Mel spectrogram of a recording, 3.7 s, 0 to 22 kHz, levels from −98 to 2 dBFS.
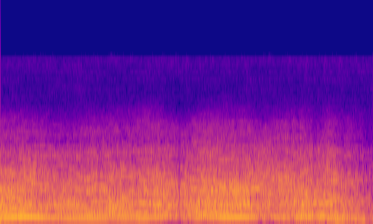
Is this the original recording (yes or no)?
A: no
